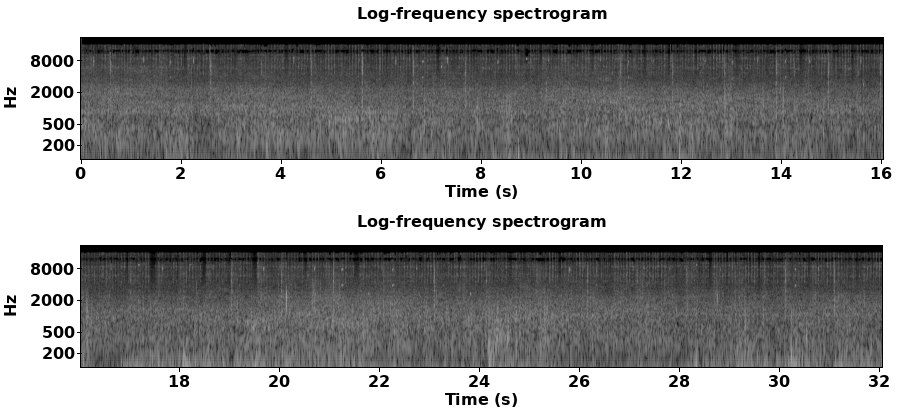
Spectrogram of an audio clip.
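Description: Bicycle riding on a paved road, heard from a handlebar-mounted camera: a steady rush of tyre and air noise with many small clicks and rattles. A deeper rumble comes in a little past halfway, with a couple of louder knocks.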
